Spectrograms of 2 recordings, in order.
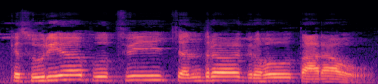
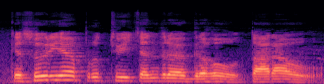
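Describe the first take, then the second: The two takes are said the same way.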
